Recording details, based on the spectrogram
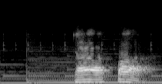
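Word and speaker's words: דבר: ya bacanya da da Kemudian untuk bagian yang kedua ini ini B dan di belakangnya ada konsonan Res nah ini bacanya Bagaimana ini B kemudian diberi eh tanda vokal kam dan diakhiri dengan Res berarti jadi far Eh ini bacanya far bnya tanpa dages sehingga berbunyi seperti V far ya Sehingga ini dibacanya Daar begitu ya dibacanya Daar dafar kemudian dalam bahasa Ibrani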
